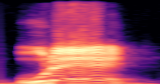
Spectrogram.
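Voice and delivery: loud, high two-syllable comeback; acted brush-off; dismissive retort. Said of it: "딱 두 글자로 대답한 겁니다".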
